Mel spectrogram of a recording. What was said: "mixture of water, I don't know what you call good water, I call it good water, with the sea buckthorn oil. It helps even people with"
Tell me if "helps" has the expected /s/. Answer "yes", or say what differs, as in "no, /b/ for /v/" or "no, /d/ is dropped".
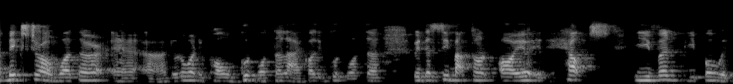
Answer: yes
